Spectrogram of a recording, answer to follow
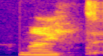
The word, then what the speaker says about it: night: Night. 8, night, night. Oke. Jadi cara bacanya ini GH-nya nggak dibaca, coba teman-teman. Ini GH-nya jangan dibaca. Jadi bacanya adalah 8, night, sama tight.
